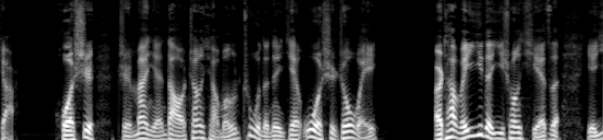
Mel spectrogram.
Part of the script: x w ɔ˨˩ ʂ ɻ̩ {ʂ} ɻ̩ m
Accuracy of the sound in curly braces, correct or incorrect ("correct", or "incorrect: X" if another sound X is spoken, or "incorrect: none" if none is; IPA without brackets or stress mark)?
incorrect: ʈ͡ʂ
